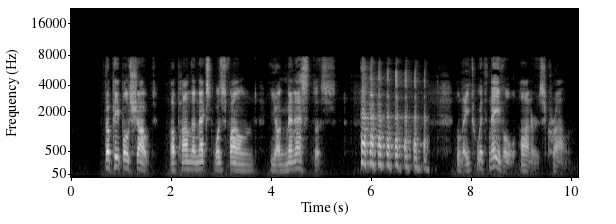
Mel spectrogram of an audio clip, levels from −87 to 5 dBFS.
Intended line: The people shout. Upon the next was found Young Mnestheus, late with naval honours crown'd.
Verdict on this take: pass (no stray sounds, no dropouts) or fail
fail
